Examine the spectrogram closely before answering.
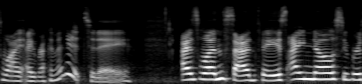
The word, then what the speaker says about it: IZ*ONE: Air says, I have to be truthful, I never knew how to pronounce their group name. Yeah, a lot of people didn't know either. It is IZ*ONE.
